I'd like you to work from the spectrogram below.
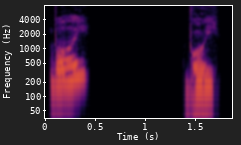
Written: boy

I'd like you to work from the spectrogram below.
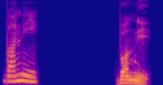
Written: bonnie

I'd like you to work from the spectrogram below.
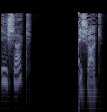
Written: ishaq

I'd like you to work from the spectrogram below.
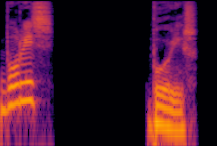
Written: borris

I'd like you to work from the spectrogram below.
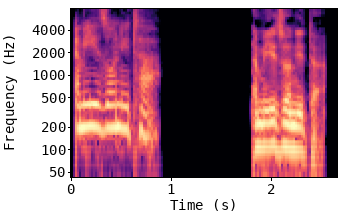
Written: amazonita

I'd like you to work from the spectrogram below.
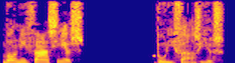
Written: bonifazius

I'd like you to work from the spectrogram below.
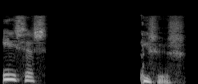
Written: isis

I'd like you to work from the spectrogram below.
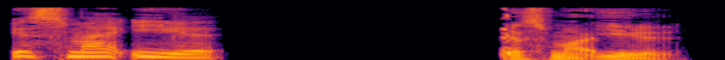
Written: ismail

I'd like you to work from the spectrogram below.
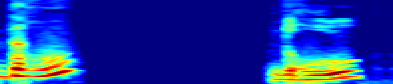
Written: Drew

